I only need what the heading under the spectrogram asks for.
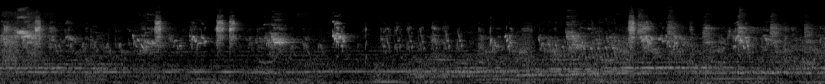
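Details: Pet budgerigar chatter: a dense run of thin, rapid tweets and raspy squeaks, loudest early on and then softer, with low sustained music tones in the background.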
